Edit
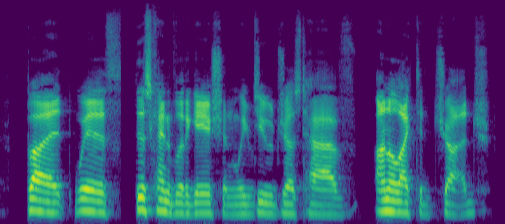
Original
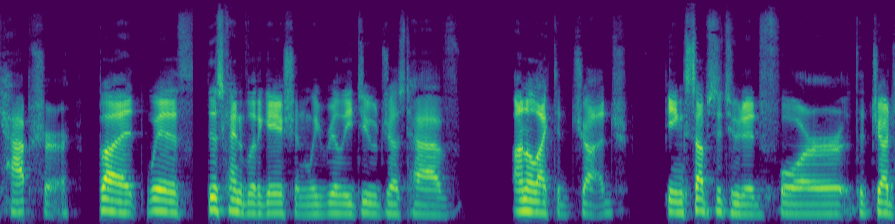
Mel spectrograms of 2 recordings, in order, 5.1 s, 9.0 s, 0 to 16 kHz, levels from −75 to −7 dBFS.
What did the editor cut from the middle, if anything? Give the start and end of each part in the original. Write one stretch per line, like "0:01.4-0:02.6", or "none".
0:03.2-0:03.6
0:04.7-0:05.0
